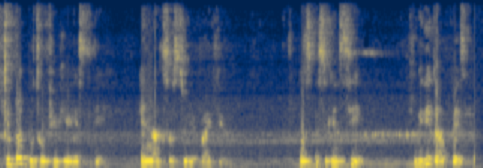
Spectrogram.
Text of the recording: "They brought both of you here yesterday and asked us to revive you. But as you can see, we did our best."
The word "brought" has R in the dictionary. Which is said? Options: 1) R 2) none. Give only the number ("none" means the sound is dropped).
2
